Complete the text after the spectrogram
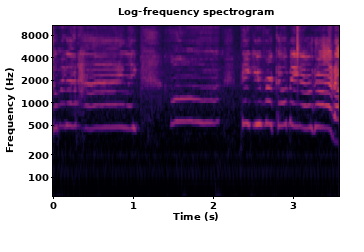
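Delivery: high, soft, timid gushing; docile fan. Retold or imitated. Other girls mimicked as docile fans, high and soft. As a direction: gush meekly like a shy fan. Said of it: "very, like, docile".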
